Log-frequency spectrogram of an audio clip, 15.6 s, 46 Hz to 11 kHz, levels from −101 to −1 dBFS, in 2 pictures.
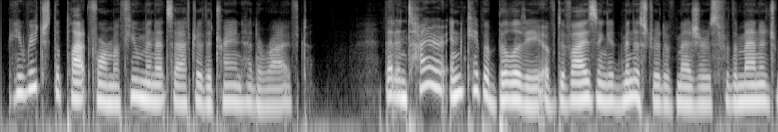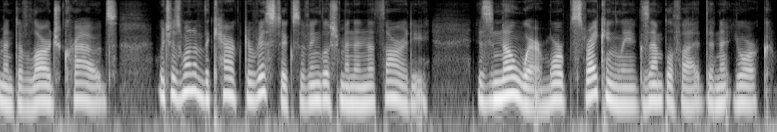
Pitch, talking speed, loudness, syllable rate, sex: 175 Hz, 165 wpm, -18 LUFS, 6.4 syllables/s, female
